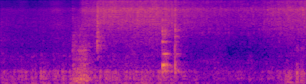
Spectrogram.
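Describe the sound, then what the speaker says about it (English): Spaghetti noodles get stirred and coated in sauce in a pot, a few scraping stir strokes and a metallic tap over a soft sizzle, close and fairly loud. "a good stir. Make sure that all of my noodles are good and coated."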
